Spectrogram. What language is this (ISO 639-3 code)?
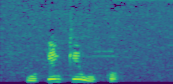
ajg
